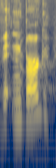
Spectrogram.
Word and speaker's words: Wittenberg: the castle at Wittenberg, which I believe is pronounced Wittenberg in German, the 95 Theses, and that just shook the world.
